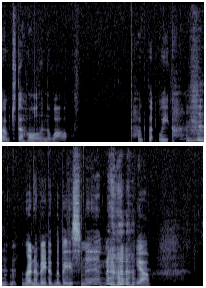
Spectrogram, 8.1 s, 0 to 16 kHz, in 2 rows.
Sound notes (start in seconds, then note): 3.3 sighs; 3.7 laughs; 6.3 laughs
